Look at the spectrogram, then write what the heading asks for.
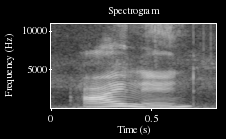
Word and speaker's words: island: आइलैंड, ISLAND, इसको एस नहीं बोलेंगे, एस को हम साइलेंट कर देंगे, हम क्या बोलेंगे? आइलैंड, ISLAND, एस लिखने में आएगा लेकिन बोलने में नहीं, आइलैंड।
